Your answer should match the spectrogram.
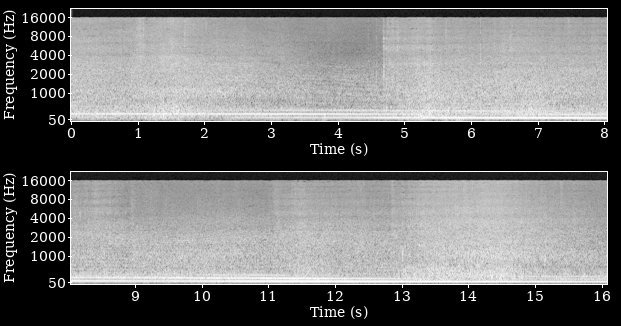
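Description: A motorboat engine drones steadily, its pitch slowly falling, over small waves washing onto the sand.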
